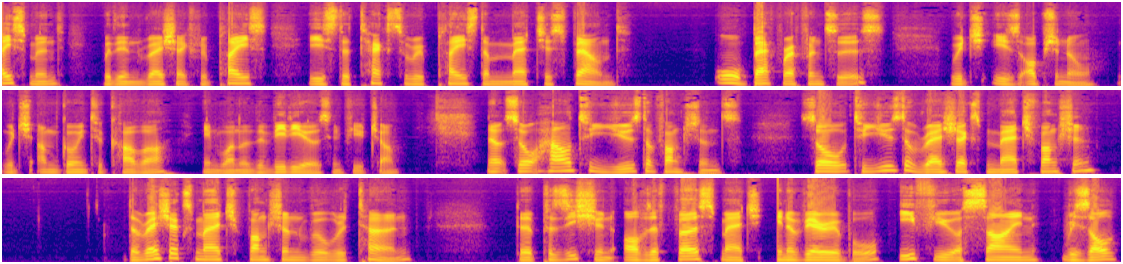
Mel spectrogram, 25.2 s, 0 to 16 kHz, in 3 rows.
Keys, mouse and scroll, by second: 9.5 scroll down 1, 14.4 click, 14.6 click.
